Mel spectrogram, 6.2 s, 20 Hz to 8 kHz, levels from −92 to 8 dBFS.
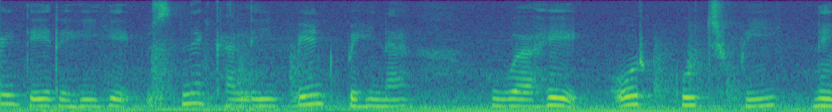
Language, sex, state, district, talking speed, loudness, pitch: Hindi, female, Uttarakhand, Tehri Garhwal, 125 wpm, -16 LUFS, 185 Hz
